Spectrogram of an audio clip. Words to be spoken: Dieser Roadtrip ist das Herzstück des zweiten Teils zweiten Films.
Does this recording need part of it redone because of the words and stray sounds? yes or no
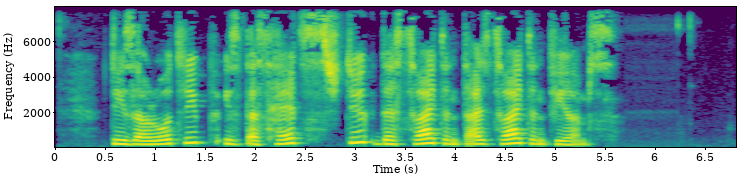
no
